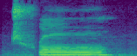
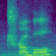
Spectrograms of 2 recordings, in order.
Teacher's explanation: there's maybe a little schwa, a little O sound there between my B and my L · trouble has the schwa sound, first syllable stress. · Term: syllabic L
